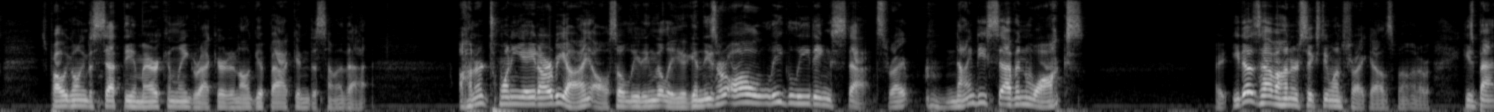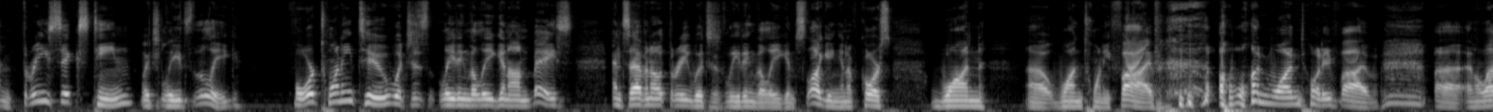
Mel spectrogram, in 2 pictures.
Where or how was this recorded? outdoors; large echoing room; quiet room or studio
quiet room or studio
